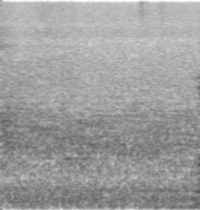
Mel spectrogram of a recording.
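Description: Steady low background rumble of room noise during a pause in the talk, with no distinct event.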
